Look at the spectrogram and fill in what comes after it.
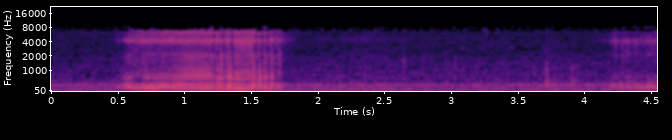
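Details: Loud, rattling, rumbling snore on one in-breath from a sleeping bulldog, then quiet room noise and the start of the next breath: bulldog snoring.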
